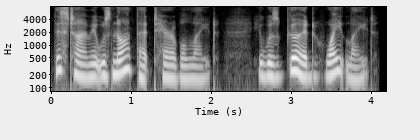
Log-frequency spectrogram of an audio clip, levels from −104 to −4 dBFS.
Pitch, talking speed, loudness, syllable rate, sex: 190 Hz, 185 wpm, -21 LUFS, 4.5 syllables/s, female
